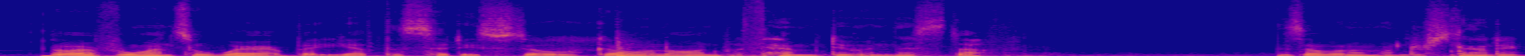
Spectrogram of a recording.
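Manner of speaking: speaking in a whisper. Asking another character in the room whether the city lets this continue: whispering. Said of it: "I was, like, whispering to you".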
